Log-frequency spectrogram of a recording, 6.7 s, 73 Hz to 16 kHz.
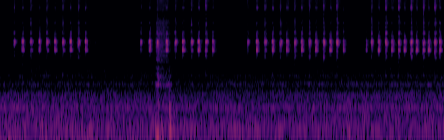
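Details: Samsung S24 Ultra camera modules shaken by hand after removal: bursts of fast light ticking, about seven clicks a second; excessive rattle beyond normal OIS, faulty cameras need replacing.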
